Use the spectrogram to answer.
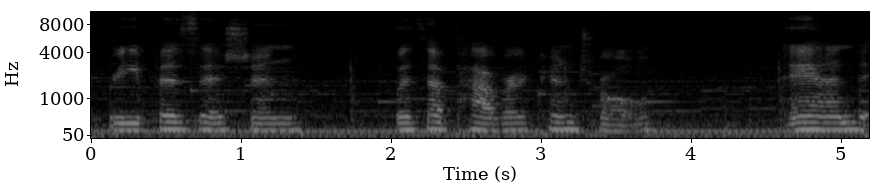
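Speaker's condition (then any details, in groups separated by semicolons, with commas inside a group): ALS; ALS, G-tube for feeding and medications; bed-bound quadriplegic, breathing equipment, wheelchair, daily cough exercises; slightly altered from tongue difficulty, harder swallowing, no sound when breathless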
